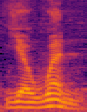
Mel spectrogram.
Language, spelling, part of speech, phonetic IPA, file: Adyghe, еон, verb, [jawan], Jawan.ogg
- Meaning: alternative form of он (won)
